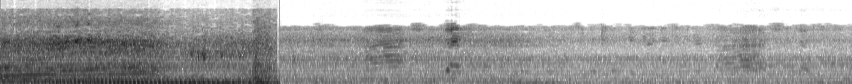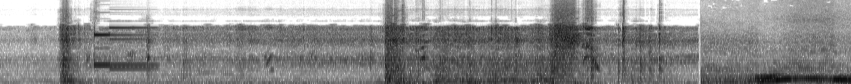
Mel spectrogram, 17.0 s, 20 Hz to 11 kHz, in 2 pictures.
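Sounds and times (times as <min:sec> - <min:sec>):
road noise: 0:00.0 - 0:17.0
car crash impacts: 0:09.1 - 0:09.5, 0:12.2 - 0:15.4
electronic beeps: 0:09.5 - 0:10.2
car engine revving: 0:15.5 - 0:17.0.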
